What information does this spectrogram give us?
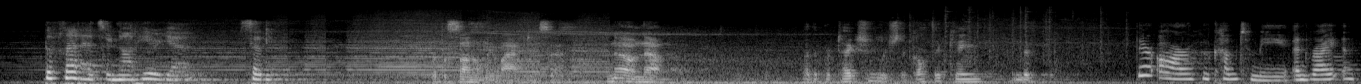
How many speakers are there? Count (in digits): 4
